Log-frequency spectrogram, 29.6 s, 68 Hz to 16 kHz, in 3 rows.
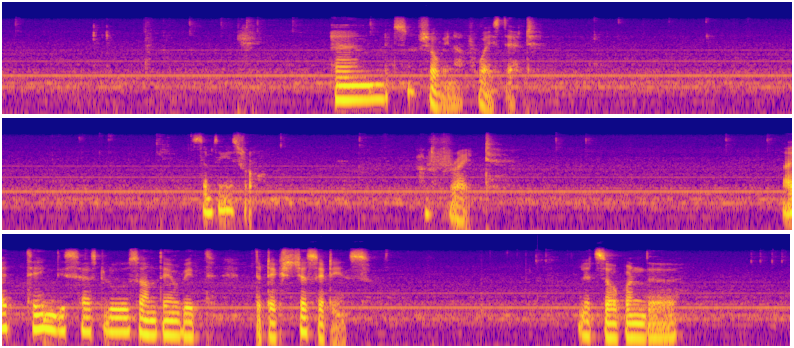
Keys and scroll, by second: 1.2 F11, 15.3 F11.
